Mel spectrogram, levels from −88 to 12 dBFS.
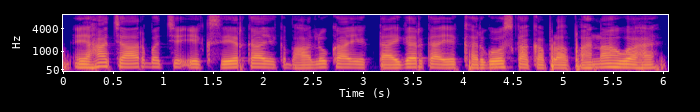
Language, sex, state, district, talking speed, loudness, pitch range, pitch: Hindi, male, Jharkhand, Ranchi, 190 wpm, -17 LUFS, 120-140 Hz, 130 Hz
